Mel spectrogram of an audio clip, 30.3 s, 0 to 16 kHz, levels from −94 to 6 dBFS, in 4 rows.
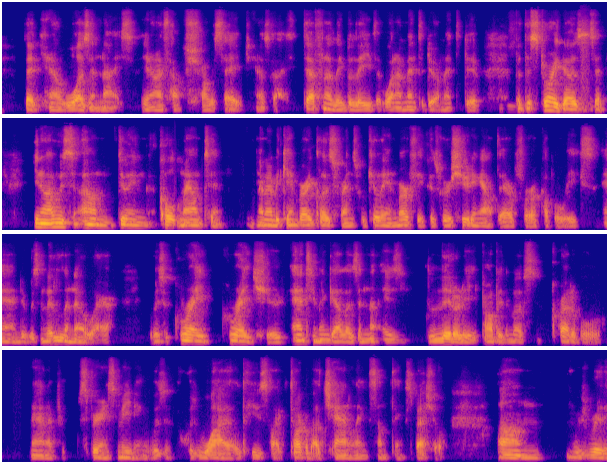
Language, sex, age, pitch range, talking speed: English, male, 40-59, 75-105 Hz, 205 wpm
